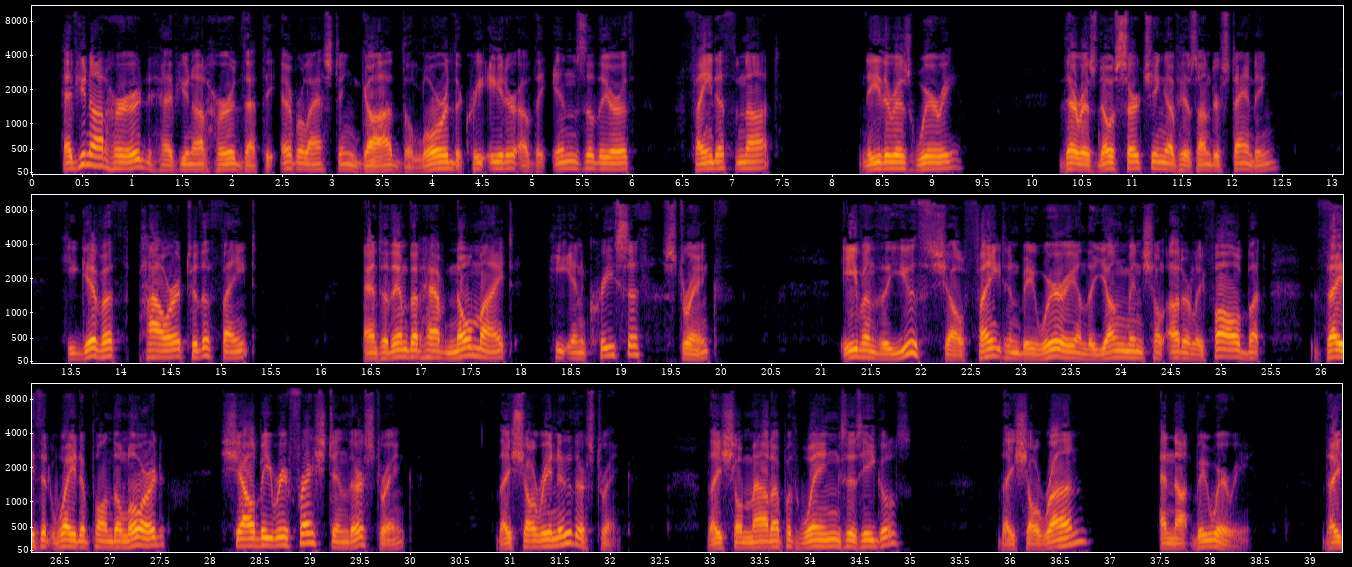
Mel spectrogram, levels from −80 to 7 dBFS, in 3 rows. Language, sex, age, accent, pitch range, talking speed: English, male, 60-79, American, 105-130 Hz, 150 wpm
